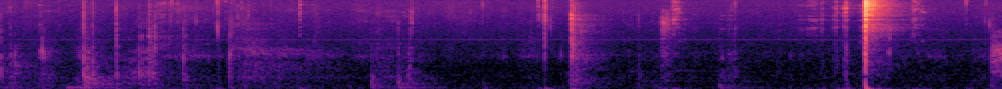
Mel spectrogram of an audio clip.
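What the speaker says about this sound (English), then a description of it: "So I want to cut this piece open." Scissors snip through a baby shirt in a series of short, close, irregular cuts, with one sharp loud snap near the end; the sounds stand alone with no talking.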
